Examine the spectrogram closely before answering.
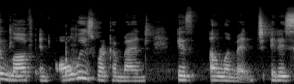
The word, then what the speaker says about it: LMNT: brand that I love and always recommend is element it is spelled out lmnt and this is the flavor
